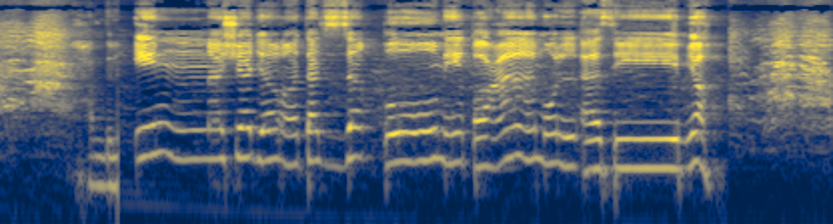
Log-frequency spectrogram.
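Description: A young man sings into a microphone through loudspeakers.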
